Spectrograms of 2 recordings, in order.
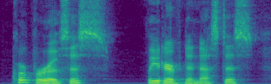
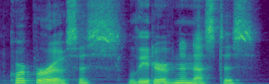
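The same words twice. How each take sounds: The two takes are said the same way.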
